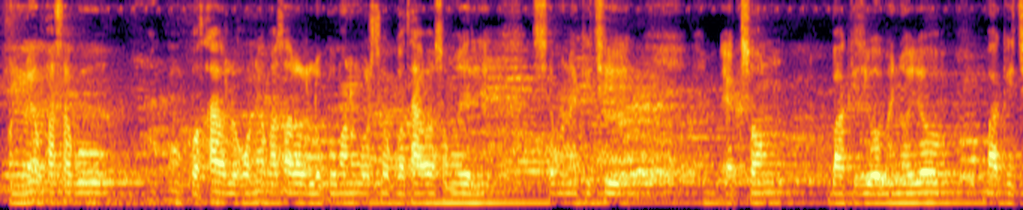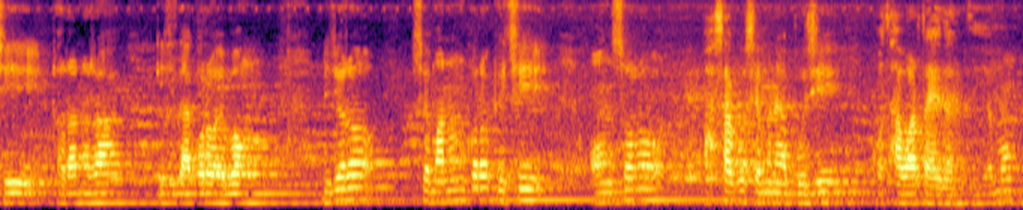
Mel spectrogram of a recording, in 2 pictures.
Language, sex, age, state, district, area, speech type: Odia, male, 18-30, Odisha, Balangir, urban, spontaneous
